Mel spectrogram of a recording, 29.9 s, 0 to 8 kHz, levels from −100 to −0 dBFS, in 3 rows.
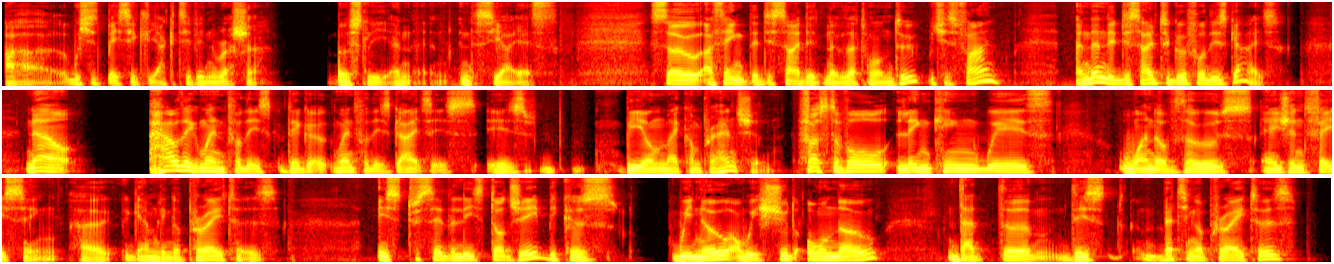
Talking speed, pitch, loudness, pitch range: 165 wpm, 105 Hz, -23 LUFS, 95-115 Hz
